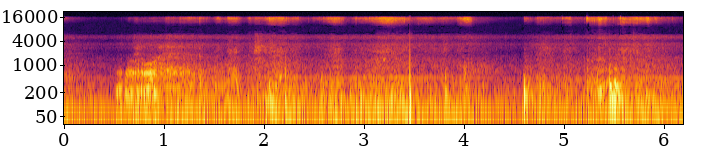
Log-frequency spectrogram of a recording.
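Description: Cardboard shipping box flaps being lifted and handled, with faint rustling and scraping, a sharp click about halfway through and a knock about a second later.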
